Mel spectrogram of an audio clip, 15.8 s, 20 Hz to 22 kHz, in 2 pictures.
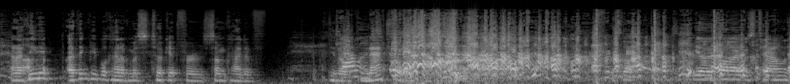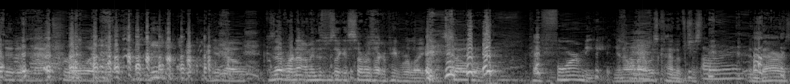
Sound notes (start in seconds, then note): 4.0 laughter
